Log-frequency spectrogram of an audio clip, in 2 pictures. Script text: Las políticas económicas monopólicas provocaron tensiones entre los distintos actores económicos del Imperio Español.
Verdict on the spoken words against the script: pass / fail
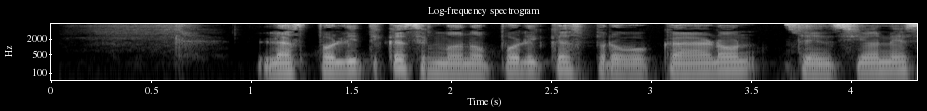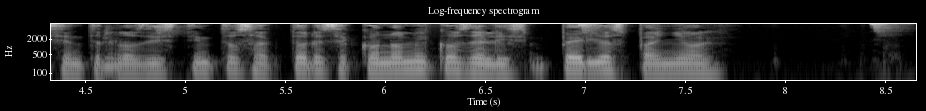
fail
